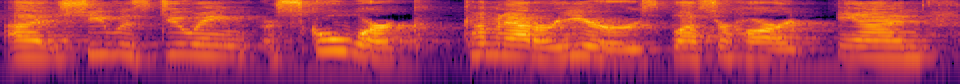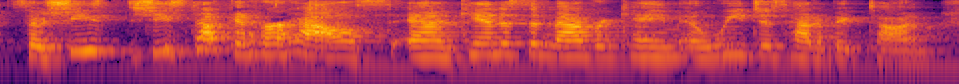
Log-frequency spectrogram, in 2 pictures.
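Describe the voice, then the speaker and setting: Older woman, mid pitch, congested, bubbly direct-to-camera vlog delivery, roomy echo. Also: a little slow, few pauses. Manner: bubbly, talks straight to viewers, warm fillers. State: congested, clearing throat. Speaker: home decor vlogger. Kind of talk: casual chatty vlog. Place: home interior room. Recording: echoey room.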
